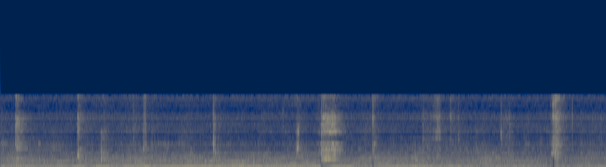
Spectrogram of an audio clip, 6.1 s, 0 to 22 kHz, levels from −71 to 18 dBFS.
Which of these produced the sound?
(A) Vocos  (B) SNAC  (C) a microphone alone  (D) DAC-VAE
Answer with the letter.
B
